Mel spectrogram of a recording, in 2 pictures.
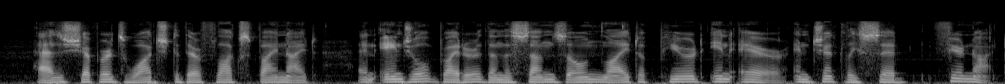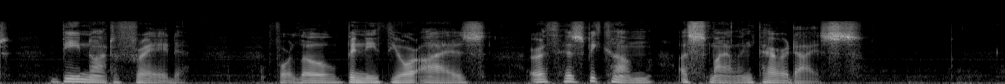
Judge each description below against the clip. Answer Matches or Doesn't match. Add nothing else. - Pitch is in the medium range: Doesn't match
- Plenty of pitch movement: Doesn't match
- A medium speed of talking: Doesn't match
